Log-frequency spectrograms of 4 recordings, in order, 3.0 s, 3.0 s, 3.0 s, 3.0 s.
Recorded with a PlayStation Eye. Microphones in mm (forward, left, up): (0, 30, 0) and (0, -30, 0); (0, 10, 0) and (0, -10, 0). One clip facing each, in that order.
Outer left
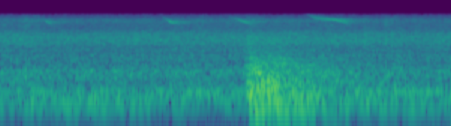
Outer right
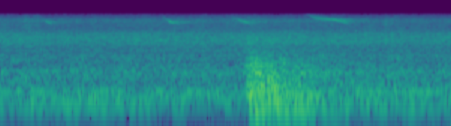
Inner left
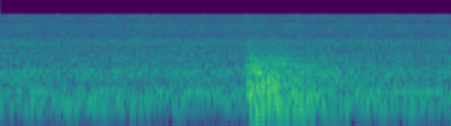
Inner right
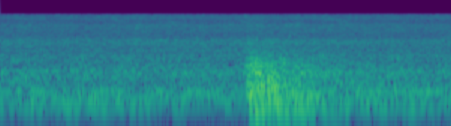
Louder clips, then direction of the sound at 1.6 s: Outer left 1 dB, even; centre (ahead or behind).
